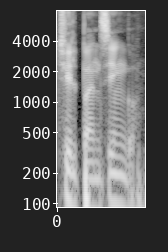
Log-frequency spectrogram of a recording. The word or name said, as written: Chilpancingo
